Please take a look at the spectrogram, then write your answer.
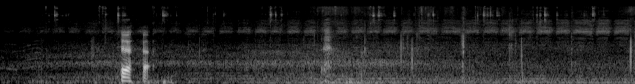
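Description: Crickets chirp steadily in a forest on Montjuïc hill in Barcelona, a faint, continuous high trill with a few sharp nearby clicks and rustles, while people talk over it.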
